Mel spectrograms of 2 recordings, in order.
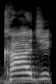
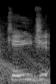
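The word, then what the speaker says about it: Cady: Cad, que na verdade se pronuncia Cage, é uma garota que nunca pisou numa escola.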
